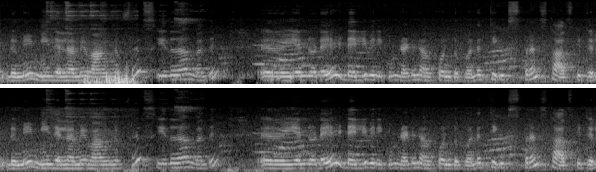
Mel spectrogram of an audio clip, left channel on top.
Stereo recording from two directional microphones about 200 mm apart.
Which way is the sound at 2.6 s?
10° left (ahead or behind).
